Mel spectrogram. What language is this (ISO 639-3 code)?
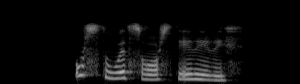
kab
